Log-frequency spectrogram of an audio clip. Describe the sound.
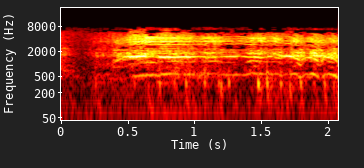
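A mean, unbroken horse lets out a loud whinny lasting about two seconds, with a shrill, quavering pitch that wobbles throughout. It is heard alone, with no talk over it.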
